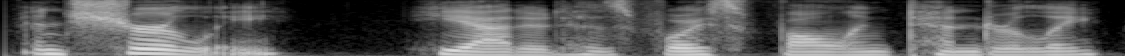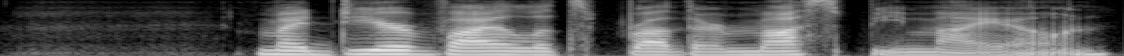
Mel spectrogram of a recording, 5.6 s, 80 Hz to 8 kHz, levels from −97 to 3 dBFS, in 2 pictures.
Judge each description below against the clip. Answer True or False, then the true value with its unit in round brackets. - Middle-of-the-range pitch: True (175 Hz)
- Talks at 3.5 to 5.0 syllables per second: False (5.4 syllables/s)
